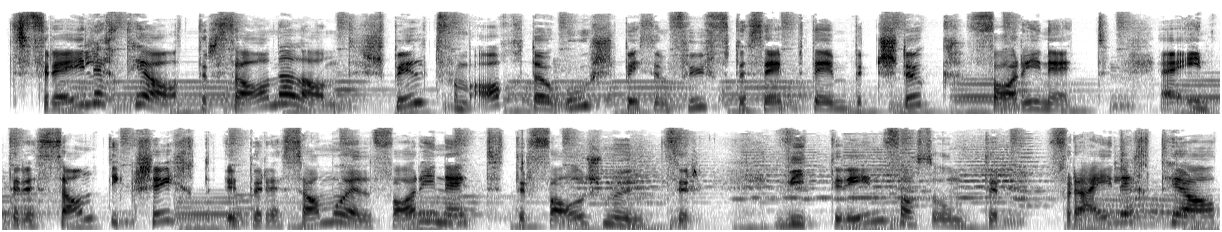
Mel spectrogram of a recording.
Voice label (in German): Werbespot; Farinet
